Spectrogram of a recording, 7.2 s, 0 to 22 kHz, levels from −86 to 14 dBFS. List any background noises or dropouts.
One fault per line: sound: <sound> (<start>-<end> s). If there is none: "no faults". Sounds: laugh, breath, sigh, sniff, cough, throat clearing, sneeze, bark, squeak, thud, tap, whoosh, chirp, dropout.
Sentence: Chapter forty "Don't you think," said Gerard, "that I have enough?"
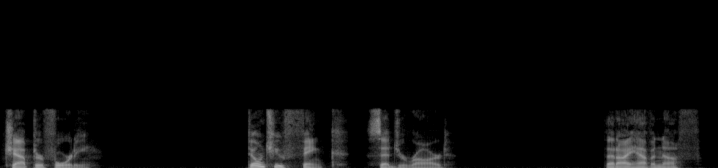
no faults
